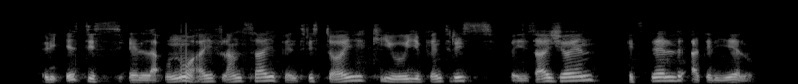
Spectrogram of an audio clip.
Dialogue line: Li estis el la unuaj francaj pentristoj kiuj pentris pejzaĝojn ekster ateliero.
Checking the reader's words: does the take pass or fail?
pass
